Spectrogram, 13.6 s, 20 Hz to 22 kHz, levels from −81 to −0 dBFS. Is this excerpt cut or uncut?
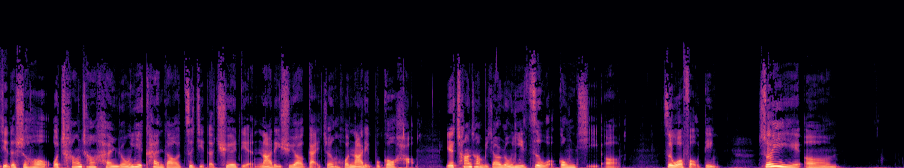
uncut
